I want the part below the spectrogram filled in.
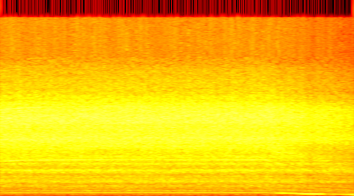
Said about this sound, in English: open up the blower port, and just turn it on.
